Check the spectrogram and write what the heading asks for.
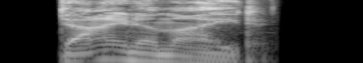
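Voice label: "dynamite", male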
